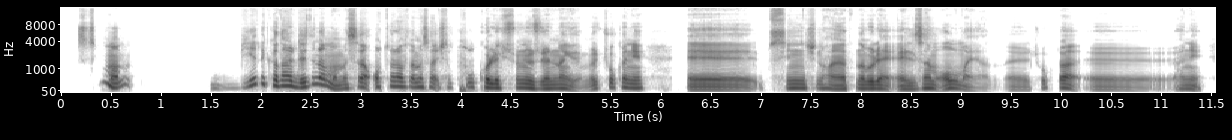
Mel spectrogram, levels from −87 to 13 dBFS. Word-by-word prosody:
T - - -11 0.2
tamam. - - +2 0.8
B 125 +2 -25
bir 155 - -16
yere 255 +4 -1
kadar 205 -6 +4
dedin 165 +12 +1
ama 220 - +3
mesela, 120 +7 0
o 165 - -1
tarafta 175 -3 0
mesela 160 0 -2
işte 145 - -10
pul 155 +2 -9
koleksiyonu 140 -2 +3
üzerinden 120 0 +2
gidelim. 80 - -8
Böyle 110 +4 -5
çok 155 +1 -6
hani, 135 -3 +2 0.4
eee, 85 -3 0
senin 130 0 -2
için 125 0 -7
hayatında 115 0 0
böyle 120 -1 +6
elzem 105 +6 -1
olmayan, 95 - -2 0.2
eee, 85 -1 -13
çok 130 +1 -14
da, 135 -4 +2
eee, 85 -4 -11 0.3
hani 110 -3 -6
125 Hz, 165 wpm, -23 LUFS, 100-150 Hz, 0.8 s, böyle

